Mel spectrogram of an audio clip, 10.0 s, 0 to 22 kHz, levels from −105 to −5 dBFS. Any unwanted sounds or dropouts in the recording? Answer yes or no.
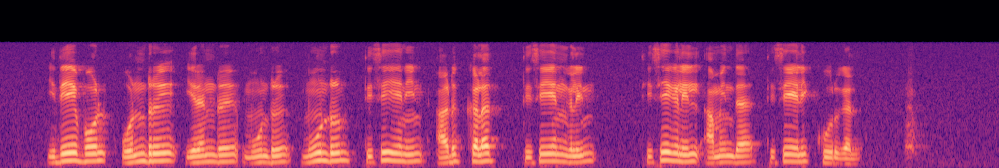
yes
